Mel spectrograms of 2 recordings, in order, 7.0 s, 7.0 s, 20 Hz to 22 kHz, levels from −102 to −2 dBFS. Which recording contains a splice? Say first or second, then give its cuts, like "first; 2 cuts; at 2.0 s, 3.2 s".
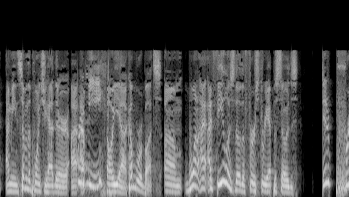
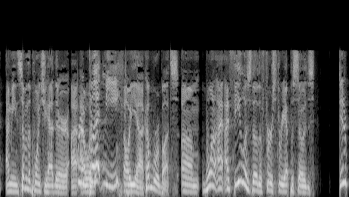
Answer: first; 1 cut; at 1.7 s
